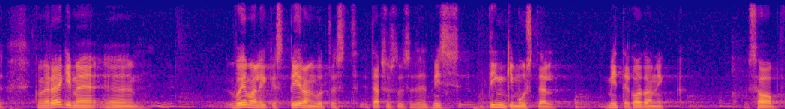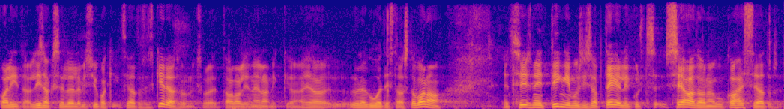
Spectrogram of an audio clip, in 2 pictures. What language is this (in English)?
Estonian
